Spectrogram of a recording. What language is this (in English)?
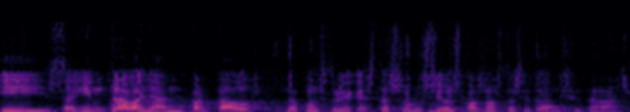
Catalan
